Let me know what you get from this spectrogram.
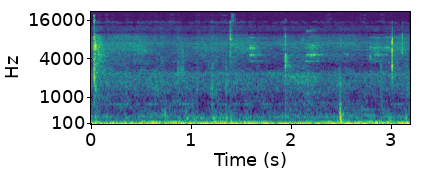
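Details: A low, steady engine-like rumble dominates, with faint indoor clicks and no animal calls.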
